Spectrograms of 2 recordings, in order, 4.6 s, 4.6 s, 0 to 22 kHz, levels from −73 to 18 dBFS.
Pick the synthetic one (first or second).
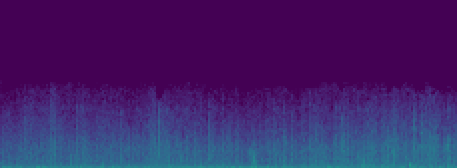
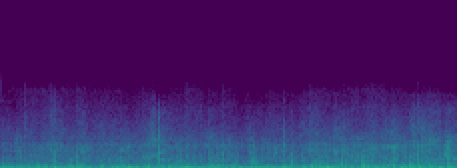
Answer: second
